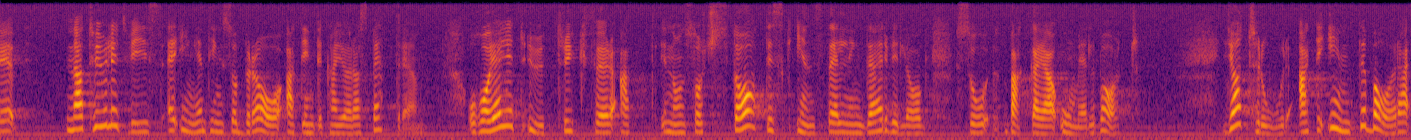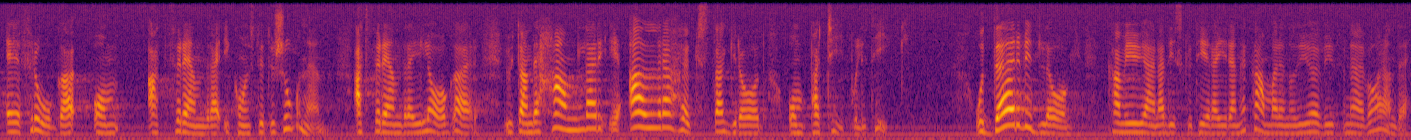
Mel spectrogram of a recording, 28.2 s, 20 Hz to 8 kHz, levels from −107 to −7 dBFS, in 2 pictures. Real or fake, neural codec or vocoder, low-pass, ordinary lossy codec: real; none; 7.2 kHz; Opus, 64 kbps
